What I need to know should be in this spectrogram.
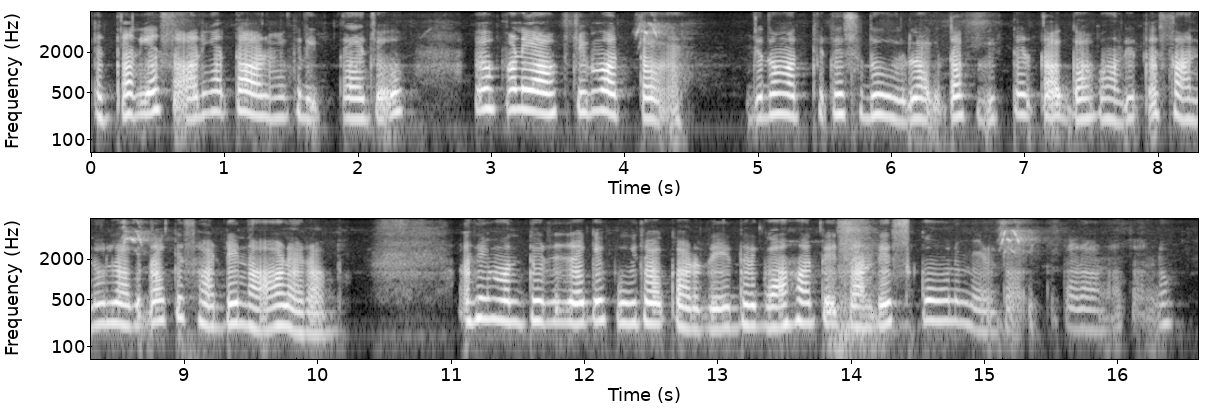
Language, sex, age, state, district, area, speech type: Punjabi, female, 45-60, Punjab, Shaheed Bhagat Singh Nagar, rural, spontaneous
